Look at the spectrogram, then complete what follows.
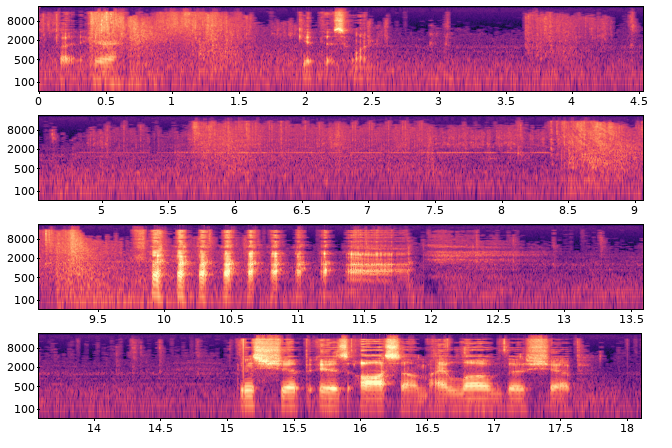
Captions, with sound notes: [explosion] Here, get this one. [Cannons and miniguns firing] [Explosion] [laughs] The ship is awesome! I love this ship!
